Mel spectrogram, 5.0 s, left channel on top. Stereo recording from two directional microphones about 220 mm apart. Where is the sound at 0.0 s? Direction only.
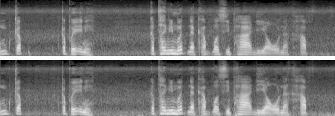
Centre (ahead or behind).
